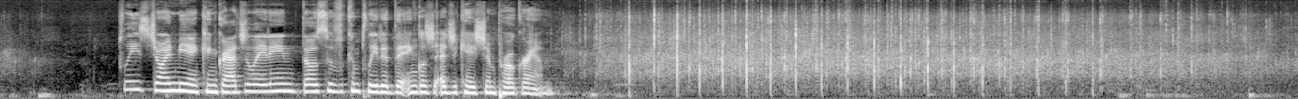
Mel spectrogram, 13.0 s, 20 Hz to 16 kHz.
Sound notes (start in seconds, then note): 5.6 applause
